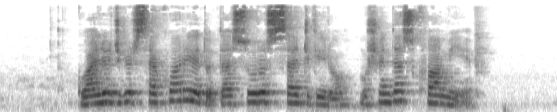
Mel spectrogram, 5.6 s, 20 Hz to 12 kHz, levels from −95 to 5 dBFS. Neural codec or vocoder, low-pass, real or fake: none; 9.9 kHz; real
